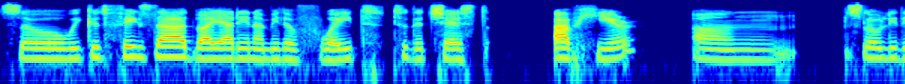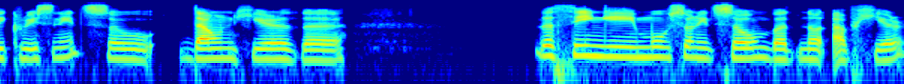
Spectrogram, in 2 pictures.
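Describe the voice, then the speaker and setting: A woman with a non-native accent speaks at a fairly slow pace, her pitch medium. Her intonation stays flat and monotone, broken by long, frequent pauses. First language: not English. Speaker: modding tutorial creator. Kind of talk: tutorial. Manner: casual, hesitant.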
